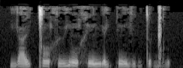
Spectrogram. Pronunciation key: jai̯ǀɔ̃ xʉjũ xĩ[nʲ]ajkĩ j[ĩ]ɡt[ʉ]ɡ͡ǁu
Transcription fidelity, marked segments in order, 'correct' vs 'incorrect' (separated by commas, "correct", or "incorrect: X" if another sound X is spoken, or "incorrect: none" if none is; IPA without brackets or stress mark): correct, incorrect: i, incorrect: u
